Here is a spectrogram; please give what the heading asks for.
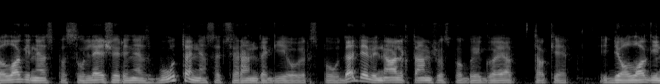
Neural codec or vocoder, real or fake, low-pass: vocoder, 22.05 kHz, 80 mel bands, WaveNeXt; fake; 7.2 kHz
